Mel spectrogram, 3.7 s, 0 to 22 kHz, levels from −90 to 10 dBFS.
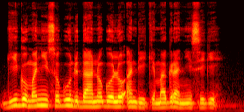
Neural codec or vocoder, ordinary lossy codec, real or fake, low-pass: none; none; real; none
